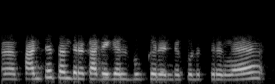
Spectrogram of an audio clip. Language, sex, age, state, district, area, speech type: Tamil, female, 30-45, Tamil Nadu, Coimbatore, rural, conversation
